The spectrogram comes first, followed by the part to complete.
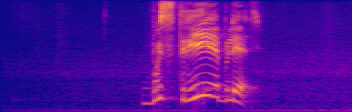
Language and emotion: Russian, angry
